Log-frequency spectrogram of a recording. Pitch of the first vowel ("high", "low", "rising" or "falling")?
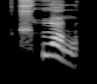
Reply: falling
